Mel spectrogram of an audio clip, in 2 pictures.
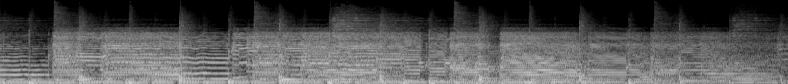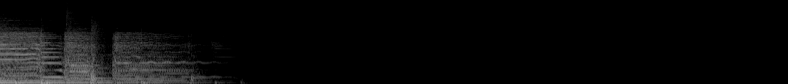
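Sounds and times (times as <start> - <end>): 
homebuilt Les Paul electric guitar: 0.0 - 10.1.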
